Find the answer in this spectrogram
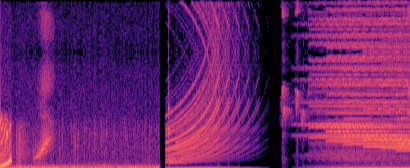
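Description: A cartoon boing sound effect lasting about a second, midway through. Then music fades in with held chords, growing louder toward the end.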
